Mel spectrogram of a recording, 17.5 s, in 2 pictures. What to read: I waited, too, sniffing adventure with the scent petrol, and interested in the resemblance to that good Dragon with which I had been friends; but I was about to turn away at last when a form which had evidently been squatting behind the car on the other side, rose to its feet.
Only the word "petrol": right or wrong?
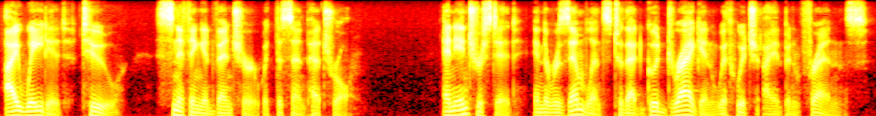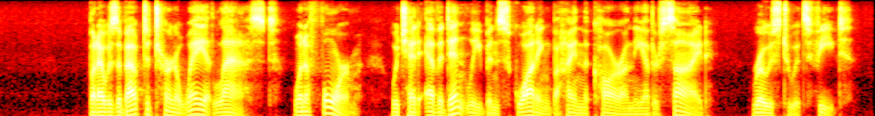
right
